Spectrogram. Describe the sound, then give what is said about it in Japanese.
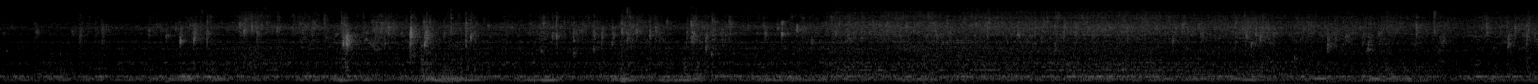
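Running water wets a person's hair before shampooing, a steady hissing splash that continues evenly throughout with a few brief spatters and no voices. “それでは頭濡らしていきますね。”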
